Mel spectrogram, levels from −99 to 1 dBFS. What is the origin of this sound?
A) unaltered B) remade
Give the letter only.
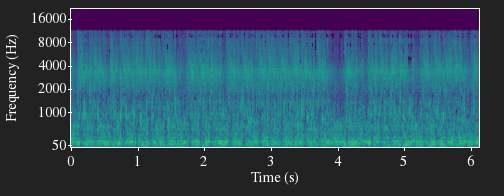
B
